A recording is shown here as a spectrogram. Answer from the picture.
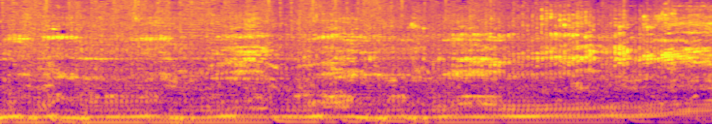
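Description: Small single-cylinder motorcycle engine running in gear as the bike moves off, with a steady low note that shifts in pitch near the end.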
